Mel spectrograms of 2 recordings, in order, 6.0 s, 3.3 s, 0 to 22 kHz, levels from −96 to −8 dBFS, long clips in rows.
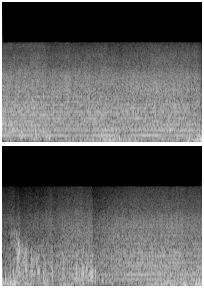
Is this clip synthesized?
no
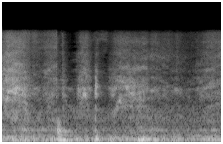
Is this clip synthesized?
yes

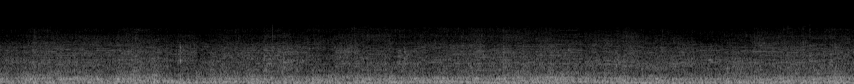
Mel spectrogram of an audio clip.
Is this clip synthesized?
yes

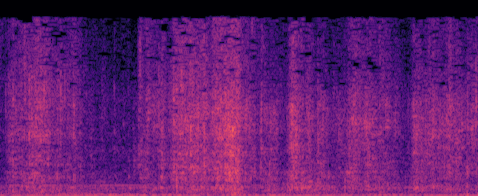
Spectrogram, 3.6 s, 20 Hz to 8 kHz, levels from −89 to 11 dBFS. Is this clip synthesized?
no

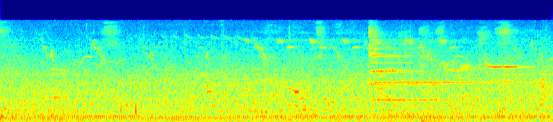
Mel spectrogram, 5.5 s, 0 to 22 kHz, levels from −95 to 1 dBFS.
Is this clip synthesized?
no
